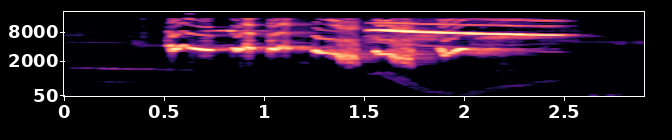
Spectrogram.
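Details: Orange-headed thrush lure song to spark singing: a single two-second phrase of bright warbled whistles that breaks into jumbled slurred notes and ends on a long sustained high whistle, with no other sounds.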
